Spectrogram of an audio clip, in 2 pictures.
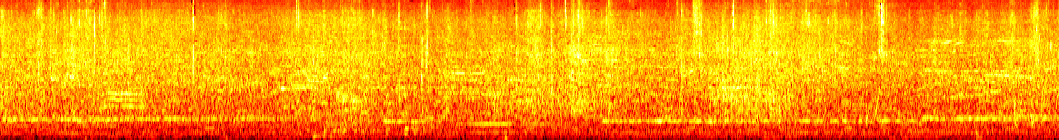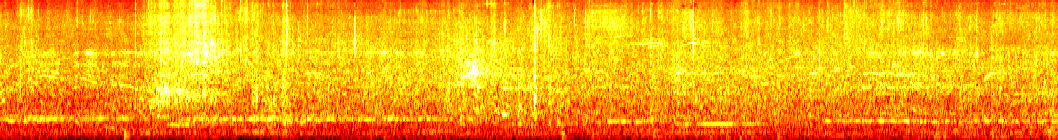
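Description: Water laps and sloshes steadily in a pool outdoors.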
